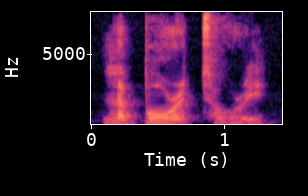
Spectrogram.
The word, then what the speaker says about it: laboratory: The spelling, L-A-B-O-R-A-T-O-R-Y. Okay? The British say laboratory. Laboratory. The Yankees, Americans say laboratory.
